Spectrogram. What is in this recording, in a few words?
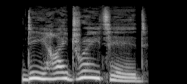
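"dehydrated", British English, dictionary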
